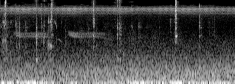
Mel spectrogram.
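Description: Faint background ambience: a steady high-pitched thin whine with scattered light ticks over a low rumble.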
